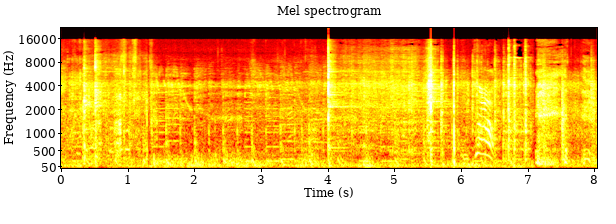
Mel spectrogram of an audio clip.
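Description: Music plays throughout with voices over it. A single sharp clack comes about four seconds in, and a couple more knocks follow shortly after: a stunt scooter's deck and wheels striking a metal grind rail.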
